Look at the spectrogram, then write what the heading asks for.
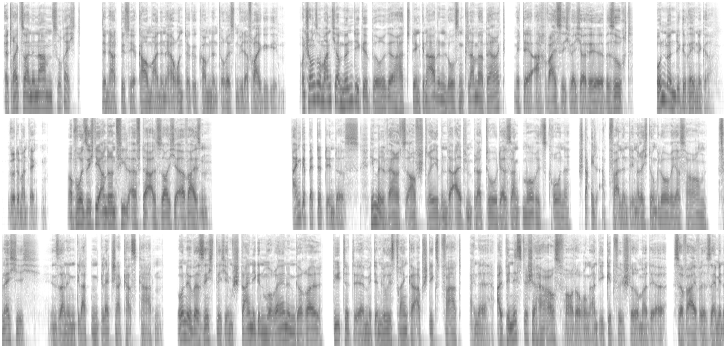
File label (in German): Kommentar Neutral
